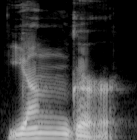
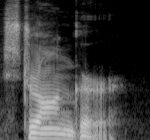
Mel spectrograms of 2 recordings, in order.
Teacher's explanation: when we change these adjectives with ER or with est we're going to pronounce the G sound the hard G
